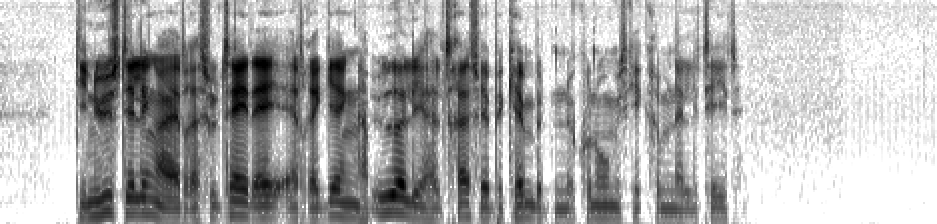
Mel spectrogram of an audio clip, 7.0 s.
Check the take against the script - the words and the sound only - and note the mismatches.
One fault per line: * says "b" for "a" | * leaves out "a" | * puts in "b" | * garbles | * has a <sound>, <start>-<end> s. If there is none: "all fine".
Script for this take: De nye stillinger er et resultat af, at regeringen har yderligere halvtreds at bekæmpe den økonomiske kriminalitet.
all fine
